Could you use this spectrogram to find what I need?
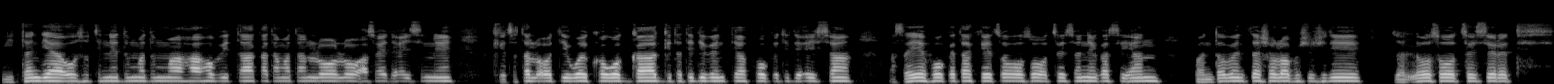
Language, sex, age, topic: Gamo, male, 18-24, government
